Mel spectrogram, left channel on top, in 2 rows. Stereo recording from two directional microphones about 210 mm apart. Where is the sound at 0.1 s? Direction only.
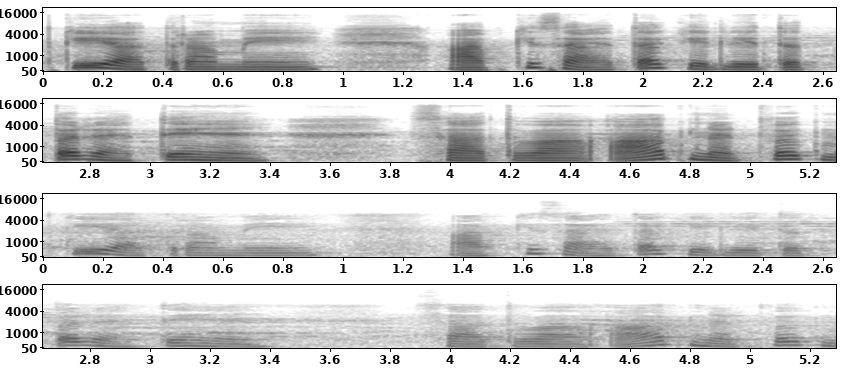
35° left (ahead or behind).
